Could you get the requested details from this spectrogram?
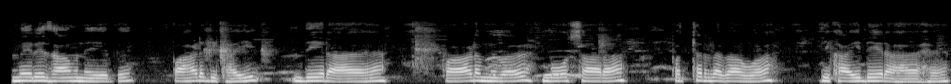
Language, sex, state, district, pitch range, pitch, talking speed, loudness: Hindi, male, Haryana, Jhajjar, 150-170 Hz, 160 Hz, 120 wpm, -13 LUFS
